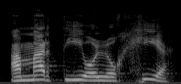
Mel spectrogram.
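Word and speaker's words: Hamartiología: Amartiología, con H, con H. No es de amarte, ¿eh? No es de amartiología. Acento en la última I, ¿no?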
